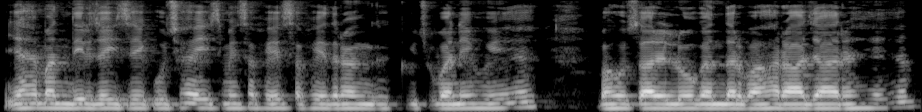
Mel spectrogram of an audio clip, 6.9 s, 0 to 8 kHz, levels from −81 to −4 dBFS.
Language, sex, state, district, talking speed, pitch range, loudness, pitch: Hindi, male, Chhattisgarh, Balrampur, 190 wpm, 110-115 Hz, -25 LUFS, 115 Hz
